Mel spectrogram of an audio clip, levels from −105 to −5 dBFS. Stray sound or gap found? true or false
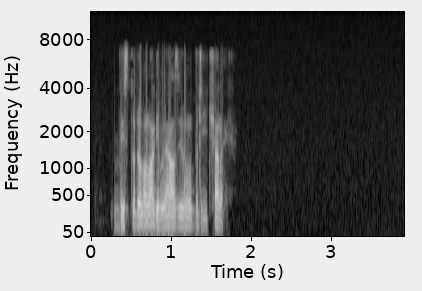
false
